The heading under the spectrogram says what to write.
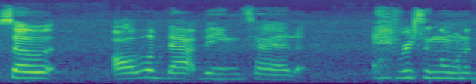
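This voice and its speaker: A woman speaks at a high pitch with a Southern US accent. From US South. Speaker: student performer, pageant titleholder. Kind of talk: interview conversation.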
